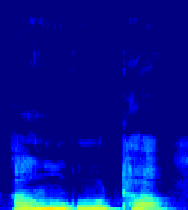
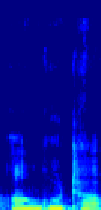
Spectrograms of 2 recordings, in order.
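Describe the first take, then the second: First: अंगूठा drawn out very slowly, each syllable clear; slow repeat. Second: Said in the usual way. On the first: Shown as a demonstration. Teacher repeating the word for her students, slow and clear.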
